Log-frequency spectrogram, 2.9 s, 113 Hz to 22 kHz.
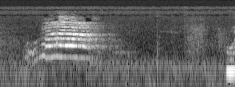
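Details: A male F2 Savannah cat gives one long, harmonic-rich meow that swells then trails off, talking to its owner, who suspects he is asking for chicken; a woman's voice starts as it ends.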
